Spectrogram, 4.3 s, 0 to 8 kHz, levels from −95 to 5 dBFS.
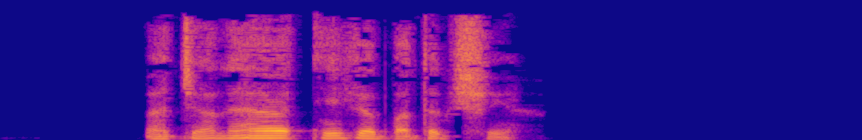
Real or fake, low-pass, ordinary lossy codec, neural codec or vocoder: fake; 7.2 kHz; MP3, 32 kbps; codec, 16 kHz, 1 kbps, FunCodec, trained on LibriTTS, 50 frames a second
